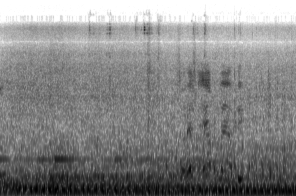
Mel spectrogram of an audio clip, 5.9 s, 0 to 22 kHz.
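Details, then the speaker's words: 1993 vehicle with newly installed 355 V8 and 400 transmission, started on a weak battery: steady burbling idle with an even beat, no lifter tick or misfire stumble; sounds like it's supposed to. "That's the aftermath. Yes, sir. Sound like she's supposed to."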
